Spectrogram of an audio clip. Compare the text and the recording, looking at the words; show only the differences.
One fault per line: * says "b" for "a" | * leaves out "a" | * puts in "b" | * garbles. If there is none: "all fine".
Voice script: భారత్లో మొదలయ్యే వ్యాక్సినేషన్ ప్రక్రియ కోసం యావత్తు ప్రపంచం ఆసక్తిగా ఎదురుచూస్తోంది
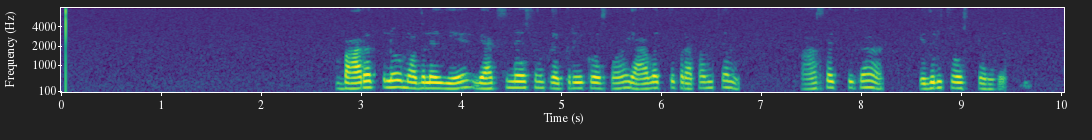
all fine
